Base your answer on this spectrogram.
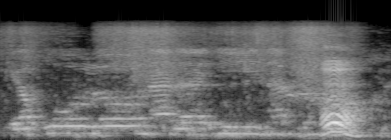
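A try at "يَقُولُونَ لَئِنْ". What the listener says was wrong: Nah, itu ya. Nanya bukan fathah. Ya, ulu.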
